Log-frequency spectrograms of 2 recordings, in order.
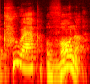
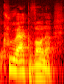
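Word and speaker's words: Cruach Mhòna: edition buah Haven the kak vona spelled much differently than it's pronounced but it is the kak vona so this is an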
